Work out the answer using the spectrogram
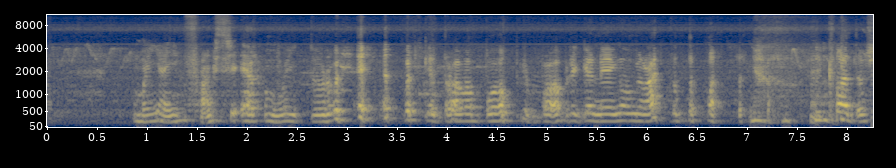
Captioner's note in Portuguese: risos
